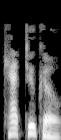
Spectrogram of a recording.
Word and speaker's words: Cacciucco: kachuko italian pronunciation katuko is an italian fish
